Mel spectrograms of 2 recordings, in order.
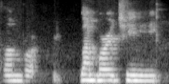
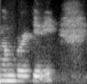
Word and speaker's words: Lamborghini: Lamborghini, that's what I used to say, but now I'm saying Lamborghini.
